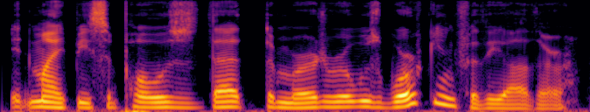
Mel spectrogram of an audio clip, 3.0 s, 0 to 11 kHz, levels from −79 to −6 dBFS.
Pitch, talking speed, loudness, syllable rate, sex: 150 Hz, 245 wpm, -19 LUFS, 6.3 syllables/s, female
